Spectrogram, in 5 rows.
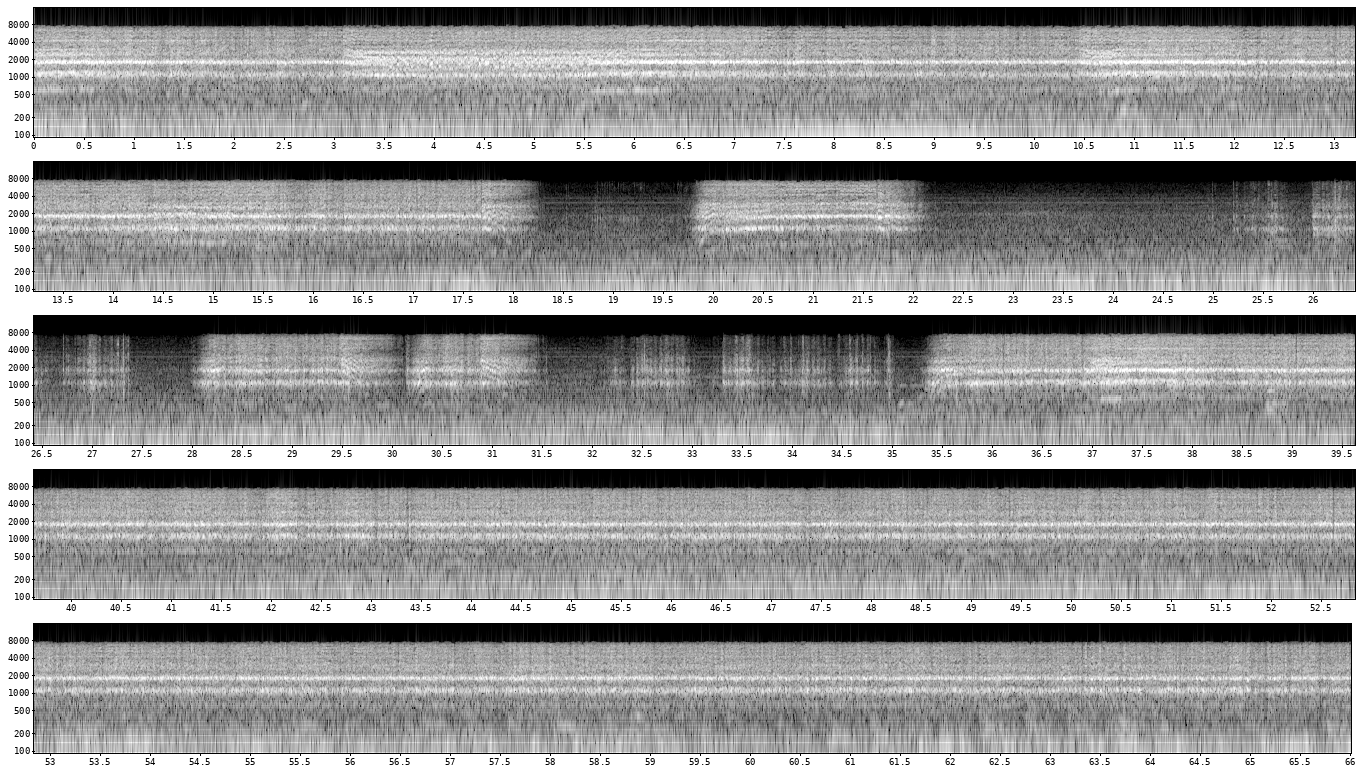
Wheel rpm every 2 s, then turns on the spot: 160, 160, 160, 160, 160, 160, 160, 160, 150, 10, 120, 10, 10, 20, 100, 50, 20, 30, 160, 160, 160, 160, 160, 160, 160, 160, 160, 160, 160, 160, 160, 160, 160.
24-28 32-34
